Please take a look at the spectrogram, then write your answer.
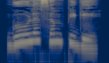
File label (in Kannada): "ಗೋಳಸಂಪಿಗೆ", Kannada; gōḷa sampige; noun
